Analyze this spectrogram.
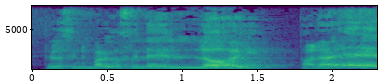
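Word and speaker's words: Loy (לא): Y en la práctica se pronuncia exactamente de la misma manera, Loy,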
